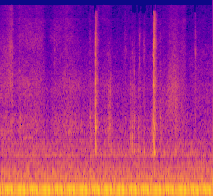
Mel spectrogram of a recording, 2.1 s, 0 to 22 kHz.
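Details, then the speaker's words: 1999 Ford Ranger XLT 4.0 4x4 with glass packs and no muffler, misfiring with no codes: loud, lumpy idle with dips; rpm drops near zero and oil pressure falls before it recovers. Owner suspects a cracked ignition coil. "i'll be at an idol and it'll try and die and i'll lose oil pressure and everything my oil gauge will balance and rpms will go almost to zero but then the computer brings it back"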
